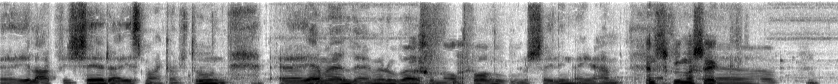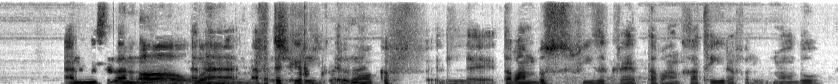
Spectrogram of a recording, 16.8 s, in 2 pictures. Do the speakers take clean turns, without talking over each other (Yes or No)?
No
